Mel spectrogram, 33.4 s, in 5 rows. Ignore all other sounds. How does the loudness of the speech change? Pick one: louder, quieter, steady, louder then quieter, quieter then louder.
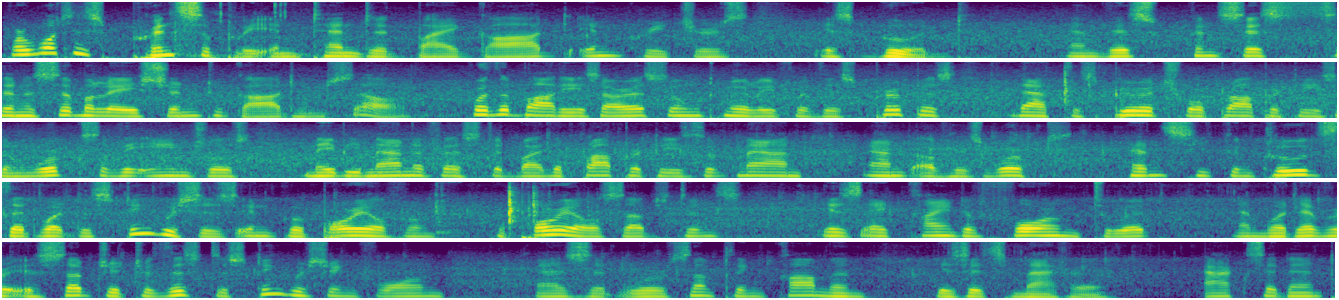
steady.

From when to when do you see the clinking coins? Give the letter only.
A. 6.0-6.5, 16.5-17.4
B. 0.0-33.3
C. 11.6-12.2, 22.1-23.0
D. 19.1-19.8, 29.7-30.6
C.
